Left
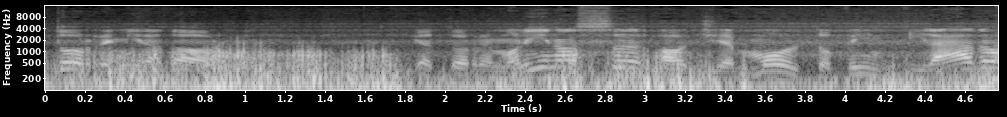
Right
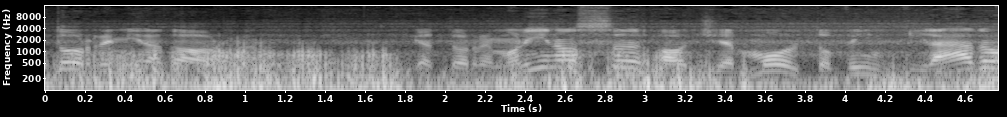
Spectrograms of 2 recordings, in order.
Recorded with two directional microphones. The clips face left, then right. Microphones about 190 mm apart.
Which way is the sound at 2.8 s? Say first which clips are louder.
Even; 10° left (ahead or behind).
